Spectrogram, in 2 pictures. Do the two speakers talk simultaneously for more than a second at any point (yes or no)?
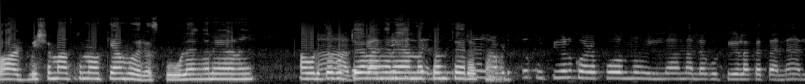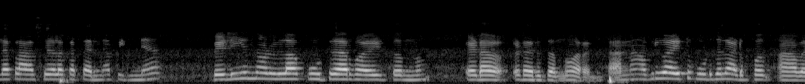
yes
